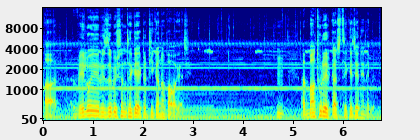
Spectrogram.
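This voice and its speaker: Radio mystery lead: composed male detective, lowish voice, measured, courteous, authoritative, music underneath. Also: creaky, darkish tone. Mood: businesslike. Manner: deliberate, polite, authoritative questioning and reasoning. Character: composed, probing male private detective on a case. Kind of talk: Bengali audio detective drama acting.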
